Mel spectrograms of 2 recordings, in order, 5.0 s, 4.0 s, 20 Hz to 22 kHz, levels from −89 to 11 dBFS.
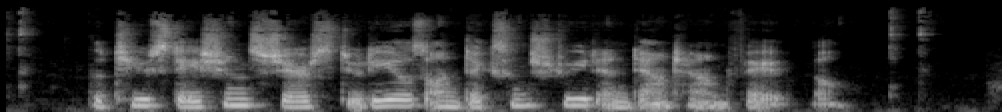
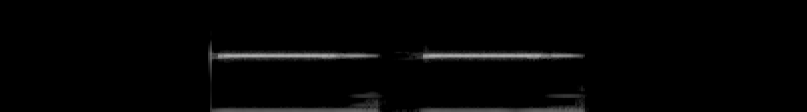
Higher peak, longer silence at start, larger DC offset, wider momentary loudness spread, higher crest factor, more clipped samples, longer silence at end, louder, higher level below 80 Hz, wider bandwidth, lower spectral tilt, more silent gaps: first, -4 dBFS vs -16 dBFS; second, 0.1 s vs 1.1 s; neither; second, 11 LU vs 17 LU; first, 18 dB vs 12 dB; neither; second, 0.4 s vs 1.15 s; about the same, -20 LUFS vs -21 LUFS; first, -56 dBFS vs -62 dBFS; first, 16 kHz vs 4.3 kHz; first, -4 dB/octave vs 3.5 dB/octave; neither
